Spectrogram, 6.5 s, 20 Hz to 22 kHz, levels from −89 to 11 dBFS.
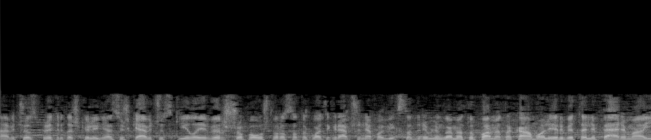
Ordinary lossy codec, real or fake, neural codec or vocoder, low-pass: MP3, 32 kbps; fake; codec, 16 kHz, 8 kbps, FreqCodec, larger model; 7.2 kHz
